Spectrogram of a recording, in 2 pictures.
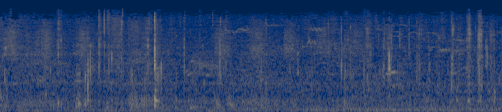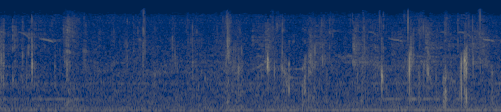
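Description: A goat chews a juicy tomato with wet, crunching bites.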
